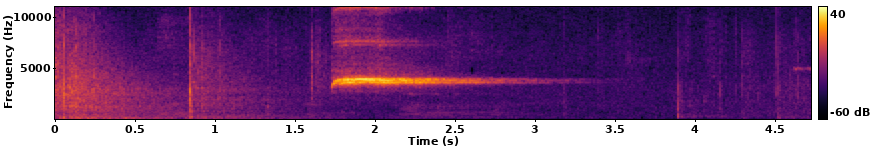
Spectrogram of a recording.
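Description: Referee's whistle blown once, one high held note of about a second and a half, the signal that permits the serve. It is preceded by two sharp thuds that ring in the echoing gym.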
